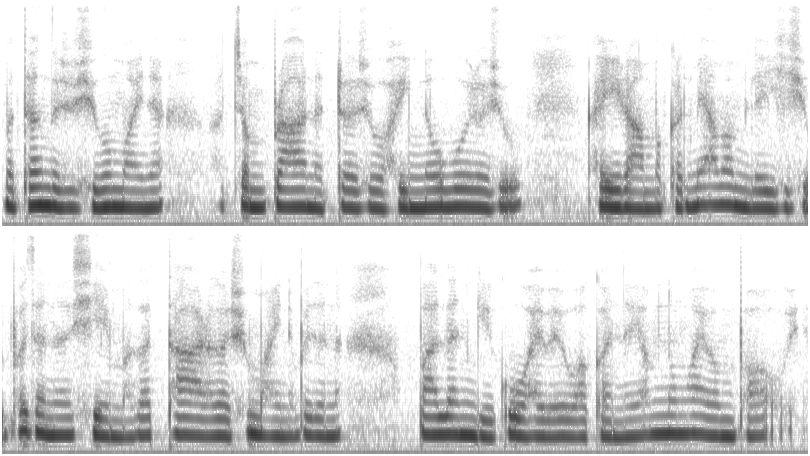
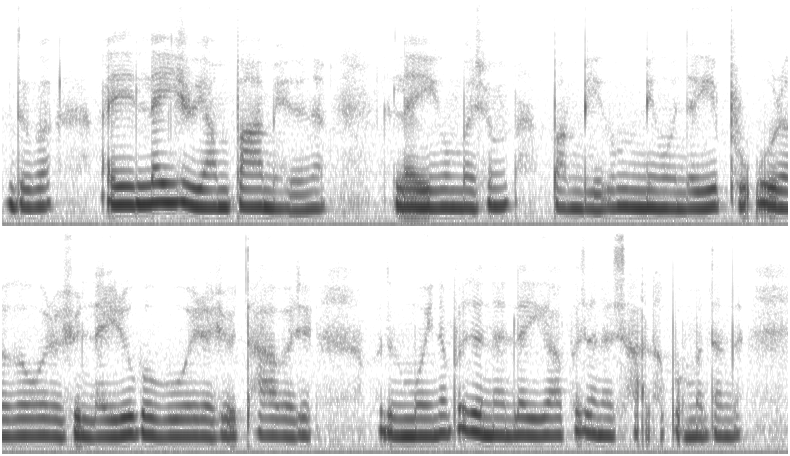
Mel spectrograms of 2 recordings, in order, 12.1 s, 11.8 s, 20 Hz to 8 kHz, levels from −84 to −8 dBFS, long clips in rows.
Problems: none marked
